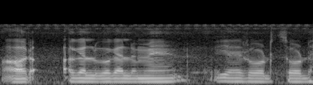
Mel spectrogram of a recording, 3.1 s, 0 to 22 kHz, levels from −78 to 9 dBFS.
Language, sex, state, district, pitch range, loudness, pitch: Hindi, male, Bihar, Gaya, 110-115 Hz, -18 LUFS, 115 Hz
